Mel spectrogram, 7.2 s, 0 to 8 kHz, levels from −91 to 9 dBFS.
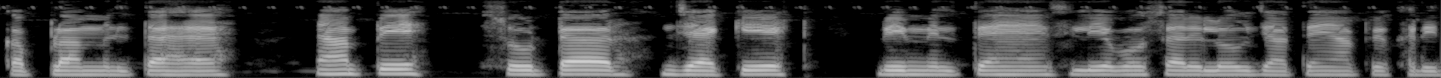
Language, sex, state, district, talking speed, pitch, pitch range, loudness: Hindi, male, Bihar, Lakhisarai, 185 wpm, 150 Hz, 145-160 Hz, -19 LUFS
